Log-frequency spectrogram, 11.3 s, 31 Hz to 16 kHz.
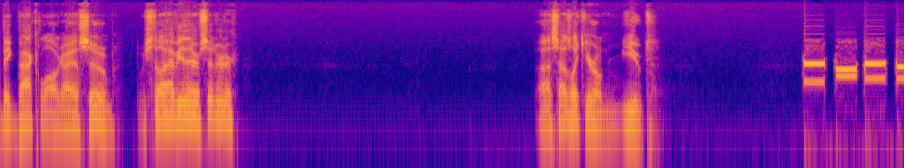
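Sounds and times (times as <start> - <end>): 
speech: 0.0 - 3.0, 6.7 - 8.3
telephone keypad dialing tones on a conference call: 10.1 - 11.3.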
